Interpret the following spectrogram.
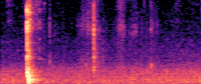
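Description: A sharp tap of a small object set down on a work table a moment in, then a fainter tick about a second later, over quiet room tone.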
